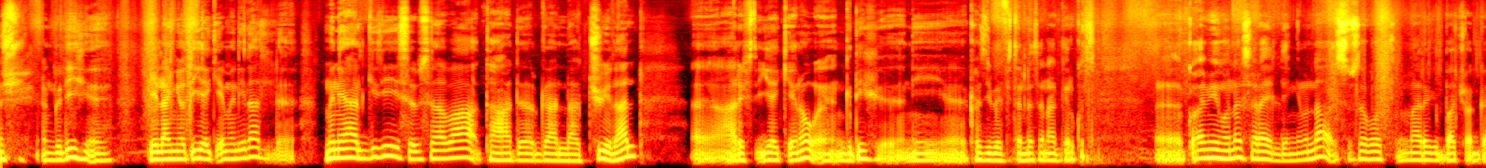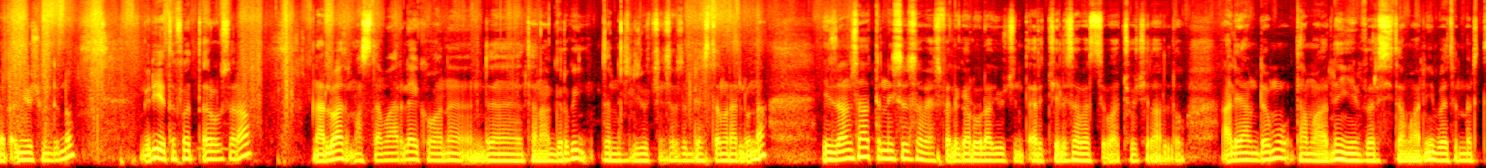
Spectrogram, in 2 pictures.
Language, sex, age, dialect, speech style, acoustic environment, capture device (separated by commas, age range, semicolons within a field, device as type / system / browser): Amharic, male, 18-24, Ethiopia - Addis Ababa, happy, silence, mobile / Linux / Chrome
